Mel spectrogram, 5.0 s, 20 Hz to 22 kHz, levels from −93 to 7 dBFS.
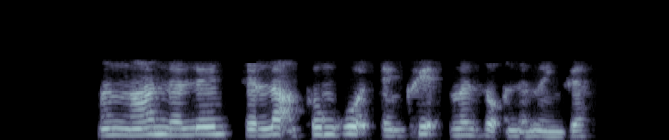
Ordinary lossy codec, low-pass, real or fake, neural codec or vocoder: MP3, 32 kbps; 3.6 kHz; fake; vocoder, 44.1 kHz, 128 mel bands, Pupu-Vocoder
